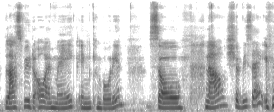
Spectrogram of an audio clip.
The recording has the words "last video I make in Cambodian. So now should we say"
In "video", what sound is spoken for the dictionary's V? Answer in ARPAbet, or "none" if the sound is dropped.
W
